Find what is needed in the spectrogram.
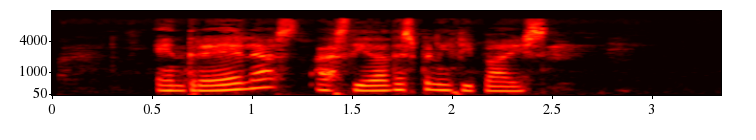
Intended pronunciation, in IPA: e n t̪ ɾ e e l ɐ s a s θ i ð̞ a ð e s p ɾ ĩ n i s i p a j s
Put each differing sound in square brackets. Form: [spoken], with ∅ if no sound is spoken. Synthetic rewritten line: e n t̪ ɾ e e l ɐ s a s θ i ð̞ a ð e s p ɾ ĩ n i [θ] i p a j s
